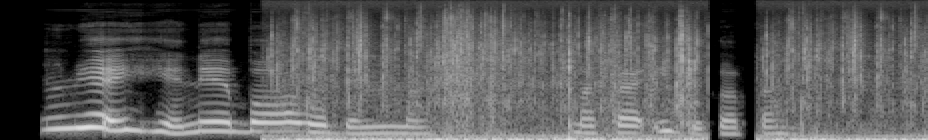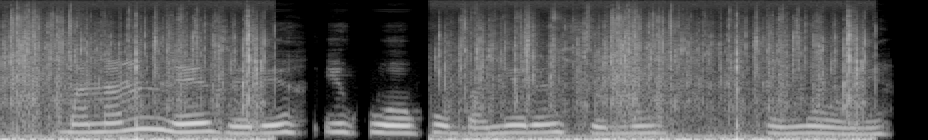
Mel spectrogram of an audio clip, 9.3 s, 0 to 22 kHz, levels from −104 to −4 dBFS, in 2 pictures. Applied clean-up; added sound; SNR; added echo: none; Fire; -3 dB; none.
